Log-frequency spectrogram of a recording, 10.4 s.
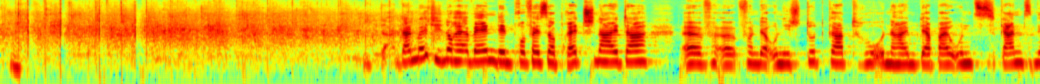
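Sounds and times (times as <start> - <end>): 
crowd clapping: 0.0 - 4.8
speech: 0.1 - 0.5, 3.7 - 10.4.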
